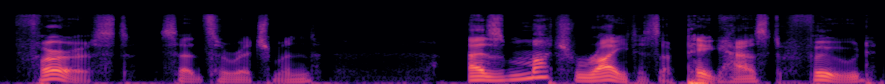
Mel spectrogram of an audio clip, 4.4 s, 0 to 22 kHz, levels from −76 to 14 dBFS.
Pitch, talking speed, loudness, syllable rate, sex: 115 Hz, 175 wpm, -21 LUFS, 4.1 syllables/s, male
